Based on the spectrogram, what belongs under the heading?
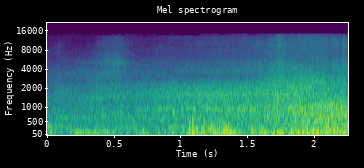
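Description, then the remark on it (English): Steady roadside traffic noise with cars rumbling past, a broad whooshing roar that swells louder toward the end, with some wind buffeting and no voices. “So that's what you hear, the cars going by.”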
